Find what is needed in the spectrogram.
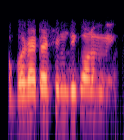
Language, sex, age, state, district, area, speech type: Odia, male, 30-45, Odisha, Dhenkanal, rural, conversation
